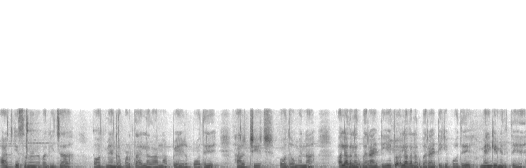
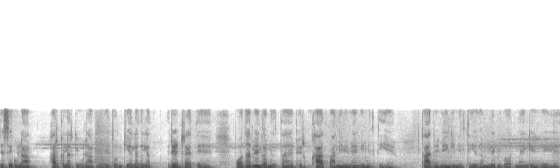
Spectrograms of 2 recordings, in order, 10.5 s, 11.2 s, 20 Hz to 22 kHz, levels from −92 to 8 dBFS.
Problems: constant background noise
